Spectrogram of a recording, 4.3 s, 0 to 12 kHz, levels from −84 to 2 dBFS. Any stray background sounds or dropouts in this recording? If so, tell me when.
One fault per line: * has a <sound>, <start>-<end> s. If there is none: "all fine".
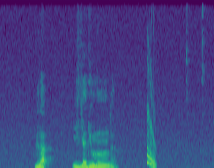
* has a chirp, 2.9-3.2 s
